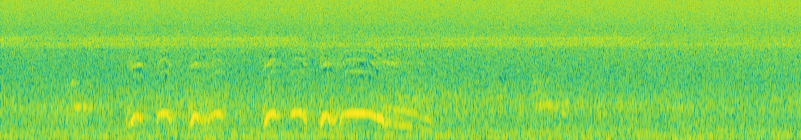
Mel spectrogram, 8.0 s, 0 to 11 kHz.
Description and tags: Owl hooting, accompanied by dog barking. Recorded Apr-22-2012 in Arkansas.
Are owls an evil omen?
